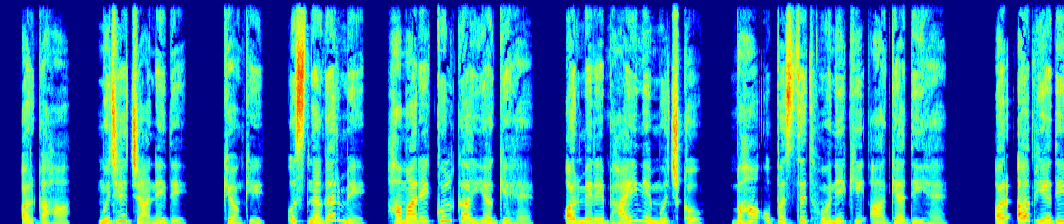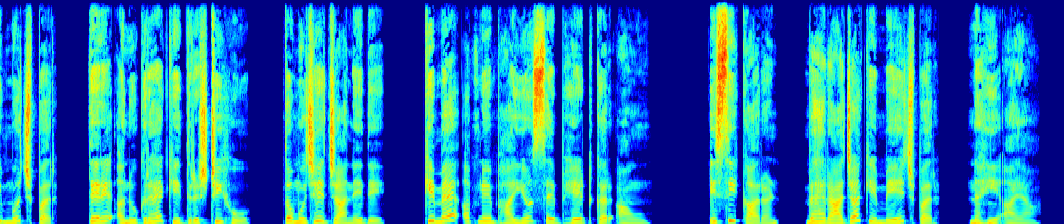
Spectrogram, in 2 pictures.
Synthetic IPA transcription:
ɔːɾkɐɦa | mʊd͡ʒʱed͡ʒaːned̪eː | kjõːki | ʊsnɐɡəɾmẽ | hɐmaːɾekʊlkajɐɡjəɦɛ | ɔːɾmeːɾebʱaːinemʊd͡ʒʱko | ʋɐɦãʔʊpəst̪ʰɪt̪hoːnekiʔaːɡjad̪iːɦɛ̃ː | ɔːɾɐbjɐd̪imʊd͡ʒʱpɐɾ | t̪eːɾeʔɐnʊɡɾəɦkid̪ɾɪʃʈiɦo | t̪omʊd͡ʒʱed͡ʒaːned̪eː | kimɛ̃ːʔɐpnebʱaːijõsebʱeːʈkɐɾaːũː | ɪsikaːɾəɽ̃ | ʋɛɦɾaːd͡ʒakemeːd͡ʒpɐɾ | nɐɦĩʔaːjaː

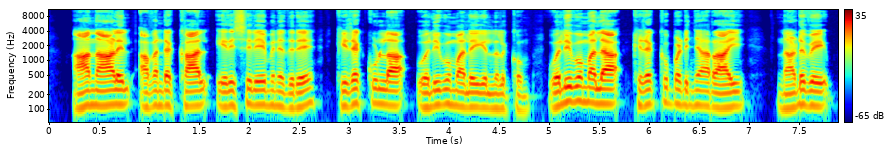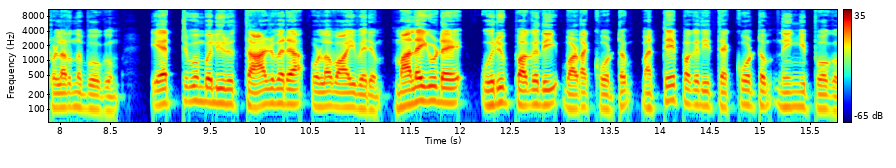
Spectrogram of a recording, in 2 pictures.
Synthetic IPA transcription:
aːnaːɭilɐ̰ʋɐnde̞kaːljeɾuɕɐle̞ːmineðiɾekiɻɐkːuɭːɐo̞liʋumɐlɐjilnilkum | o̞liʋumɐlɐkiɻɐkːupɐɽiɲːaːraːji | nɐɽuʋe̞piɭɐrnːup̬o̞ːɣum | e̞ːtːɐʋumʋɐlijo̞ɾut̪aːɻʋɐɾɐuɭːɐʋaːjiʋɐɾummɐlɐjuɽe̞ | o̞ɾupɐɣɐðiʋɐɽɐkːo̞ːʈːumːɐtːe̞pɐɣɐðit̪e̞kːo̞ːʈːumniːŋːipːo̞ːɣum

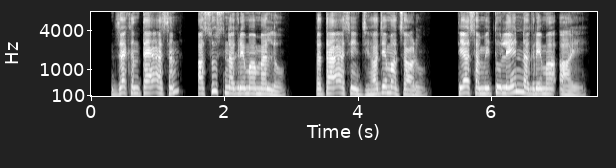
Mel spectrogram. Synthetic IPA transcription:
d͡ʒɛːkʰənt̪ɛɛːsən | ɐsʊsnɐɡɾemãmɛːlːo | t̪at̪ɛɛːsẽĩd͡ʒʱɪɦaːd͡ʒemãːt͡ʃaːɽo | t̪eɛːsɐmɪt̪uleːnːɐɡɾemãʔaːeː

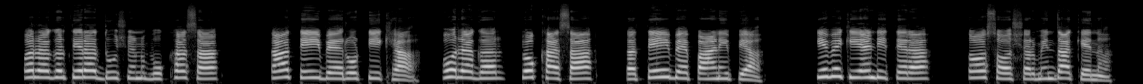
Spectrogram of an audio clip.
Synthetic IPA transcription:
pɐɾɐɡəɾt̪eːɾad̪uʃənbʱukʰasa | t̪at̪eːibɛɾoːʈikʰeja | ɦoːɾɐɡəɾʃoːkʰasa | t̪at̪eːibɛpaːɽ̃ipɪja | kɪbɛkiɛ̃ːɳɖit̪eːɾa | sɔsɔʃɐɾmɪ̃nd̪akeːna

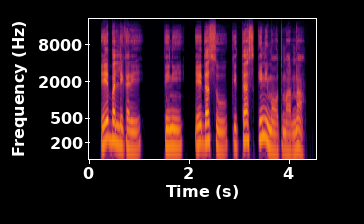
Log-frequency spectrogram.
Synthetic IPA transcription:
eːbɐlːikɐɾi | t̪ɪnĩ | eːd̪ɐsukit̪ɛːskɪnĩmɔːt̪mɐɾnaː

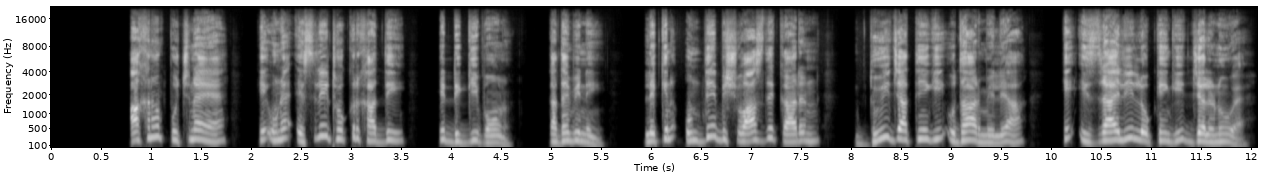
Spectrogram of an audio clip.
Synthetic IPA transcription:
aːkʰɾãpʊt͡ʃʰnãɛ̃ | keʊnɛ̃ʔeːsləiʈʰoːkəɾkʰaːd̪i | keɖɪɡːip̬ɔ̃ːɽ̃ | kɐd̪ɛ̃ːbʱinɐĩː | leːkɪnʊ̃nd̪ebɪswaːs̬d̪ekaːɾəñ | d̪ʊid͡ʒaːt̪ijãɡiʔʊd̪ʱaːɾmɪlja | keʔɪs̬ɾaːeːliloːkẽɡid͡ʒɐlɽ̃uːɛ̰ː

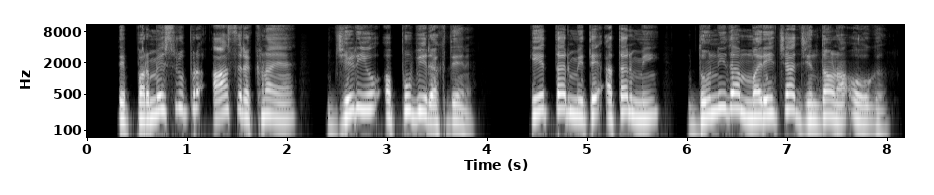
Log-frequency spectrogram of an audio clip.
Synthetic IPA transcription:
t̪epɐɾmeːsəɾʊpːəɾaːsɾɐkʰɽ̃aɛ | d͡ʒeːɽioʔɐpːubʱiɾɐkʰd̪eːɦɪn | ket̪ɐɾmit̪eʔɐt̪əɾmi | d̪oːnid̪amɐɾẽːt͡ʃad͡ʒɪ̃nd̪aːɽ̃aʔoːɡ

